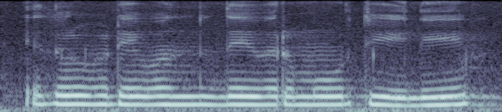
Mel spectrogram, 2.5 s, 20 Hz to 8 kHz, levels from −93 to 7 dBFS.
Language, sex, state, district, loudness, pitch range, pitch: Kannada, female, Karnataka, Bidar, -11 LUFS, 220-230 Hz, 220 Hz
